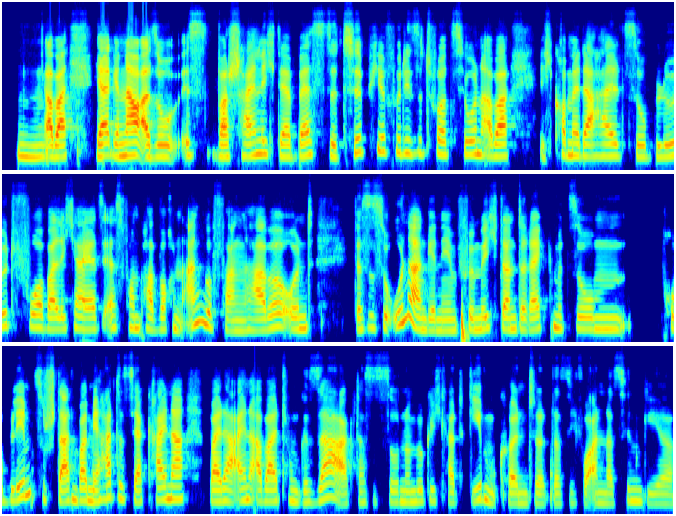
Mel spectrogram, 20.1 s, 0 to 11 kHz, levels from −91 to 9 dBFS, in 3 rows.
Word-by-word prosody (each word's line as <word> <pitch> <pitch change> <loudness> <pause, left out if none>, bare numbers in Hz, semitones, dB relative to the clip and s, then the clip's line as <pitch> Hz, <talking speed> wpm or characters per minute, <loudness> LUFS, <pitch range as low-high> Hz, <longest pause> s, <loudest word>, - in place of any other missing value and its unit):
Mhm. 190 -1 -6
Aber, 185 0 +9 0.3
ja 200 +1 +9
genau. 210 +1 +9
Also, 190 0 +6
ist 215 +3 -7
wahrscheinlich 200 +3 +1
der 190 -2 0
beste 195 0 -2
Tipp 255 +4 -2
hier 270 -4 -3
für 255 - -8
die 245 -1 -4
Situation. 225 -1 -4
Aber 195 0 +5 0.3
ich 185 - -11
komme 215 -1 -2
mir 205 - 0
da 200 - +3
halt 200 0 -1
so 185 -1 -7
blöd 195 +5 -5
vor, 210 -2 -4
weil 185 0 +2
ich 185 - -12
ja 195 -2 +1
jetzt 185 0 -1
erst 205 - -6
vor 200 -2 -6
'n 195 - -7
paar 180 -3 -4
Wochen 180 0 -7
angefangen 180 - -2
habe. 175 +7 +1
Und 190 +2 -4 0.4
das 175 +3 -6
ist 200 -1 -10
so - - -4
unangenehm 170 -2 +1
für 180 - -2
mich 185 +3 -5
dann, 185 -1 0
direkt 180 +1 -2
mit 200 -2 -6
so 185 -1 -6
'm 185 +1 -8 0.4
Problem 205 - -3
zu 210 - -12
starten, 190 +3 +2
weil 195 0 +2
mir 180 +1 -1
hat 230 0 0
das 215 - -10
ja 175 - +1
keiner 215 +3 +2 0.2
bei 180 -1 +3
der 180 -2 +1
Einarbeitung 185 -1 -1
gesagt, 175 +4 +1
dass 165 - -15
es - - -20
so 170 -1 -11
'ne 170 -1 -9
Möglichkeit 180 -1 -10
geben 200 -2 -6
könnte, 155 -1 -5
dass 150 +1 -11
ich 155 - -24
woanders 150 -2 -4
hin 185 -1 -12
gehe. 150 -3 -12
190 Hz, 210 wpm, -21 LUFS, 180-210 Hz, 0.4 s, Aber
